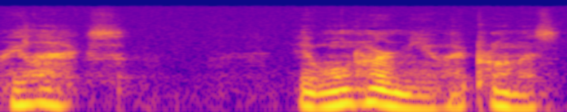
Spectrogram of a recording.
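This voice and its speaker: A man speaking softly and reassuringly, often in a whisper, as a caregiver in a medical roleplay. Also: mid-range voice, fairly even intonation, measured pace, a little hiss or hum.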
